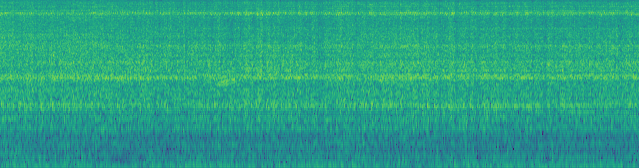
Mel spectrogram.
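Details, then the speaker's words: Six-cylinder engine first start after cam degreeing: steady, even idle with a dense exhaust roar and a high-pitched hiss, firing on all six and clearing up; seems to run rich, cause not confirmed. "well hell yeah it runs it sounds like it hits on all six too"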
